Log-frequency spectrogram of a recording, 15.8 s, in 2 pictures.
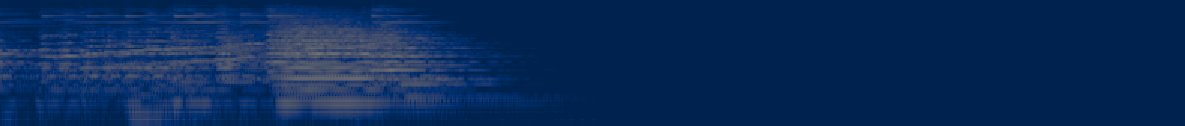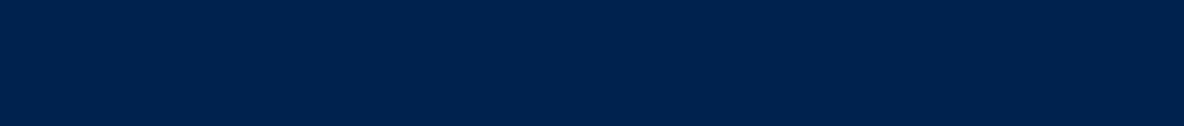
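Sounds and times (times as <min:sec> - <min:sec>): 
polonaise music for ballet grands battements: 0:00.0 - 0:03.9.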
